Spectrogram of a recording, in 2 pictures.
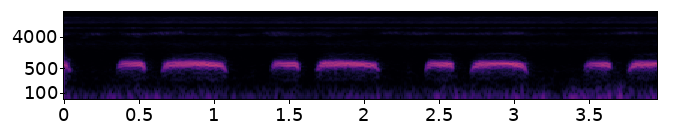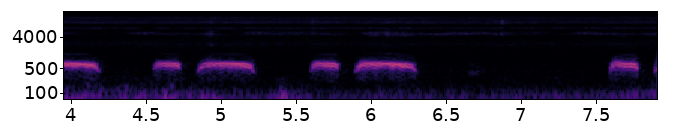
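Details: Aggressive wild spotted dove at dawn, 5:20, by its roost tree in Gia Lai, Vietnam, 24 November 2020. Low soft coos in short-long pairs run steadily about once a second, then pause before resuming.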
